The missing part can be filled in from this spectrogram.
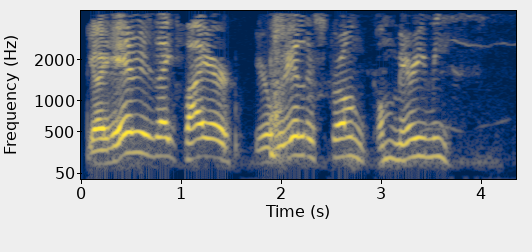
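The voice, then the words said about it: Put-on accent sounding Mexican. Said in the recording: “every time you try and do an accent, it comes out Mexican.”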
